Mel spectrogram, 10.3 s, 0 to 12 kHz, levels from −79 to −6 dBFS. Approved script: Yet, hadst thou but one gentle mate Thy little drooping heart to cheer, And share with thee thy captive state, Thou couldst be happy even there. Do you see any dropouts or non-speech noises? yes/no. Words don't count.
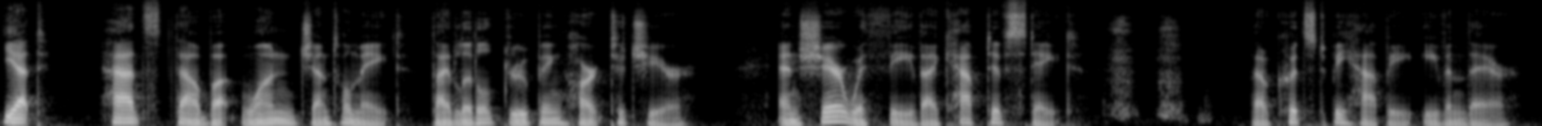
yes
